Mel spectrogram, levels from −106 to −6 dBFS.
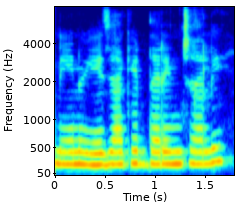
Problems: none marked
